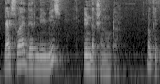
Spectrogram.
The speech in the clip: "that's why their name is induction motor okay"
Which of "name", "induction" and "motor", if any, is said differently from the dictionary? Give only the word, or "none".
none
